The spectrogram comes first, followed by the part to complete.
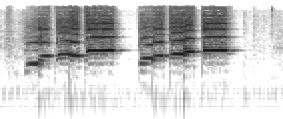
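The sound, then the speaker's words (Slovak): Two matching phrases of breathy koncovka overtone-flute playing, each three quick rising notes with a bright whistle-like tone and airy breath noise, separated by a short pause; no talking. “zatvárať ten, ten dutý koniec Hej. koncovky, ale len jednu dierku mám.”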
